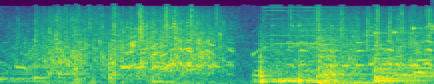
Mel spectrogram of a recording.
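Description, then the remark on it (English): Busy splashing and sloshing water as an ice Pikmin in a Pikmin video game thrashes about, drowning, continuous, with a brief dip in the middle before the churning resumes alongside a tonal hum. “Hurry, a Pikmin is drowning.”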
